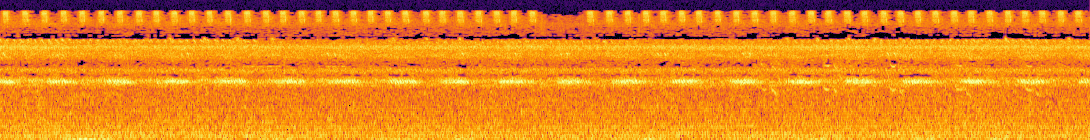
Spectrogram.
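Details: Crickets chirping on an evening deck where a chihuahua lies under decoration lights: steady high pulsed chirps repeating about twice a second, with a fainter very high pulsing layer above and a constant broad background hiss.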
